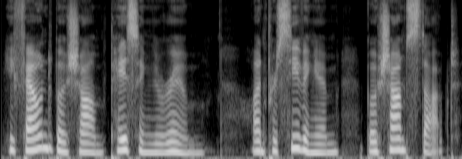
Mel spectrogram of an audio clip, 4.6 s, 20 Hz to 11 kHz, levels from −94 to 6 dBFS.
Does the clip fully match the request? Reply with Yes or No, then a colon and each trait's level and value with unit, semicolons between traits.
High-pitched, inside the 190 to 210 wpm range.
No: high, 195 Hz; average, 145 wpm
